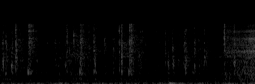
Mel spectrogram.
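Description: Keys clatter on a computer keyboard in quick, uneven bursts of typing during a software coding session, close and fairly quiet, with no voices.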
